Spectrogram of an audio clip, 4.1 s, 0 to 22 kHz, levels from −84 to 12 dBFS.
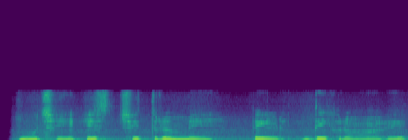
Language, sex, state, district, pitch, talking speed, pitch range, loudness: Hindi, female, Madhya Pradesh, Dhar, 210 Hz, 115 wpm, 190-220 Hz, -15 LUFS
